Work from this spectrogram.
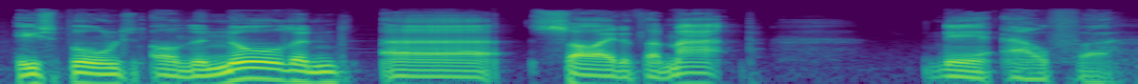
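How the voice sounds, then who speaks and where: A man with a head cold, sounding nasal and snotty, giving steady play-by-play commentary over a naval battle game. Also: extremely low pitch, no echo, studio quality. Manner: measured, plain-spoken play-by-play. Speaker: gameplay commentator.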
